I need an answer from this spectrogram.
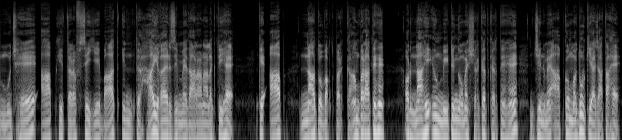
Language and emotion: Urdu, angry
